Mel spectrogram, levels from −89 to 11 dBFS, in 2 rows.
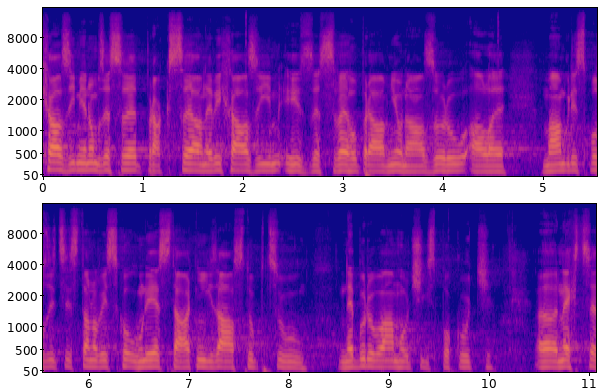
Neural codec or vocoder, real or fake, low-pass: none; real; 14.4 kHz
